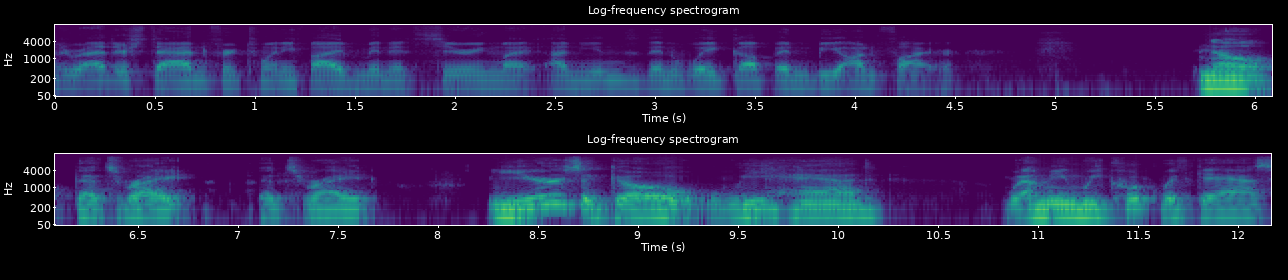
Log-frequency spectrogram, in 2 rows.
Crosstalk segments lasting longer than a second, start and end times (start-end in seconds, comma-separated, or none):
none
